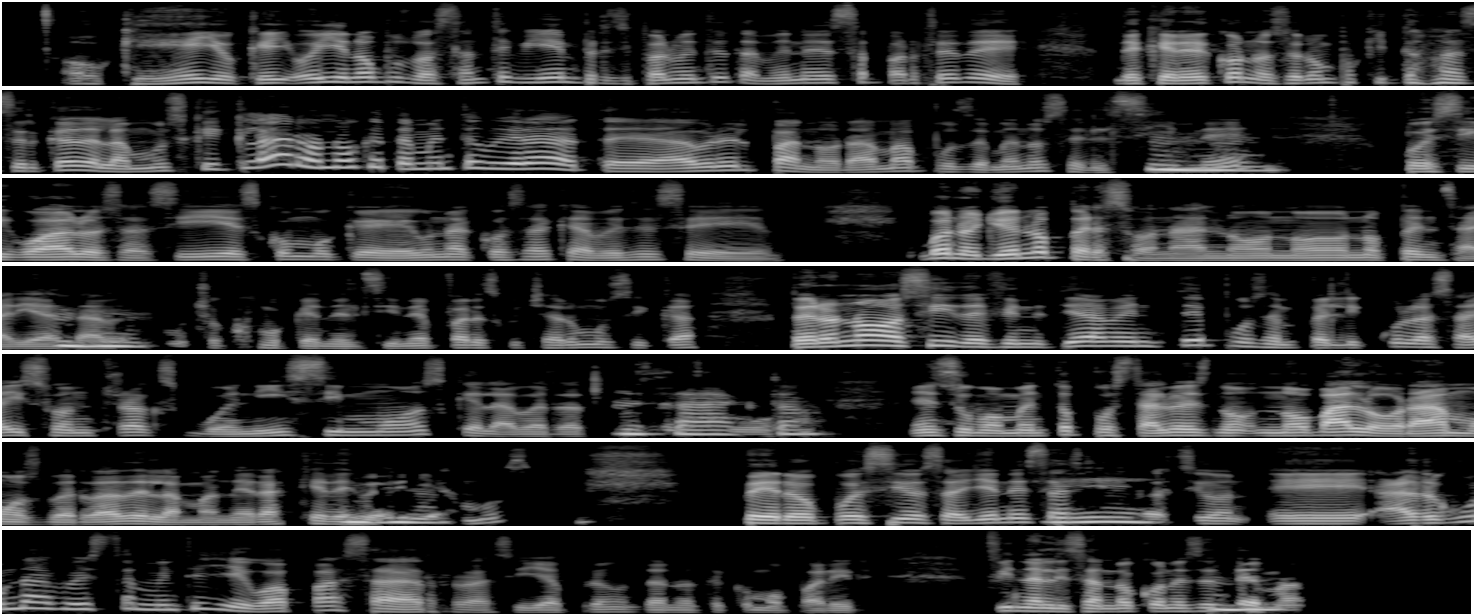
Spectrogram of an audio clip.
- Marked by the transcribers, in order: laughing while speaking: "más"
- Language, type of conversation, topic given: Spanish, podcast, ¿Qué te llevó a explorar géneros que antes rechazabas?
